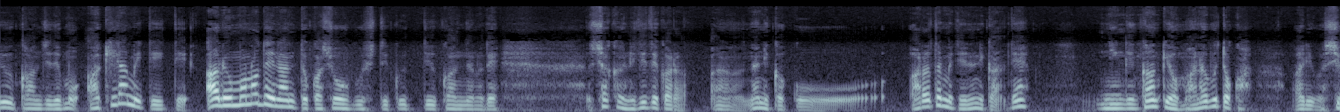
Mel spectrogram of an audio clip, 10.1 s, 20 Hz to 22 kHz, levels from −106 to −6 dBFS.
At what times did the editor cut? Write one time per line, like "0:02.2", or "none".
0:04.4
0:08.1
